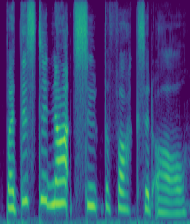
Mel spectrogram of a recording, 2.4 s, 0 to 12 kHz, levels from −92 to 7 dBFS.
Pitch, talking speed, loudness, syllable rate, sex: 255 Hz, 225 wpm, -18 LUFS, 4.0 syllables/s, female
